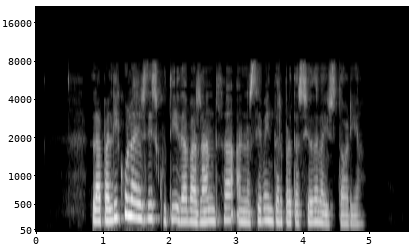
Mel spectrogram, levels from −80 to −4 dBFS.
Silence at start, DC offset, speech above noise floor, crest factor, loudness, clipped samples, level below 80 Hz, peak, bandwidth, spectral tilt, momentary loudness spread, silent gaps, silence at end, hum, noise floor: 0.85 s; under 0.1%; 61 dB; 16 dB; -19 LUFS; under 0.1%; -60 dBFS; -2 dBFS; 8.2 kHz; -6 dB/octave; 12 LU; none; 0.7 s; none; -79 dBFS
